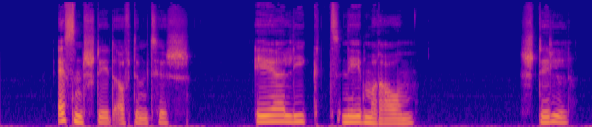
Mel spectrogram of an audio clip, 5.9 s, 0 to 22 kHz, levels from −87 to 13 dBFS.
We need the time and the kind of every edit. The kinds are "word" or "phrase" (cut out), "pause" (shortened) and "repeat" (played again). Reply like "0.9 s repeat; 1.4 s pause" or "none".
2.0 s pause; 3.4 s word

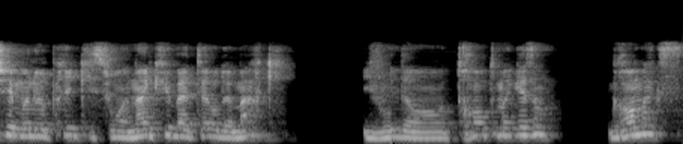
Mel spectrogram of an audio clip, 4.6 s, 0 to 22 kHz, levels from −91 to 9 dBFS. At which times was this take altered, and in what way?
2.6 s word

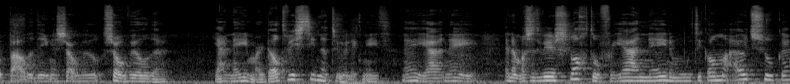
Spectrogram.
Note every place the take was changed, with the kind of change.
none

